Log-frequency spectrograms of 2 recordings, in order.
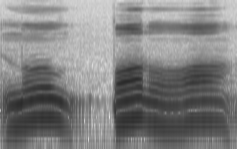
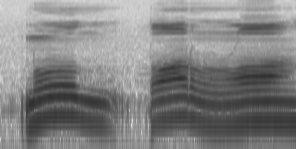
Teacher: istitolah harus kita tampakkan ketika mengucapkan dhad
